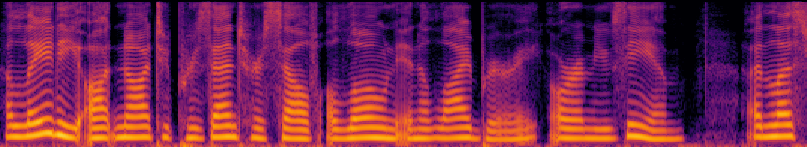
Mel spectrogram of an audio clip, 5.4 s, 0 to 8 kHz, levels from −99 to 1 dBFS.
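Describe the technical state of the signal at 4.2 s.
At 4.2 s the speech signal is intact, with no audible technical fault at that moment.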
